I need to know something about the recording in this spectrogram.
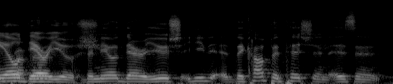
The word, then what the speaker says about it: Beneil Dariush: That's my personal opinion, He's like 37 at the same time, Dariush, how do you pronounce his last name? Beneil Dariush.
